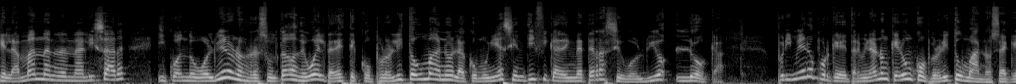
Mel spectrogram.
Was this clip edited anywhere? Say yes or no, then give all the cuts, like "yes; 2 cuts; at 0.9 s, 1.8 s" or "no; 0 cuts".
no; 0 cuts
